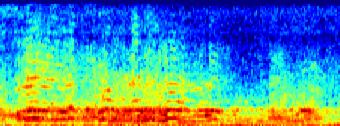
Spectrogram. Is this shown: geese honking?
yes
